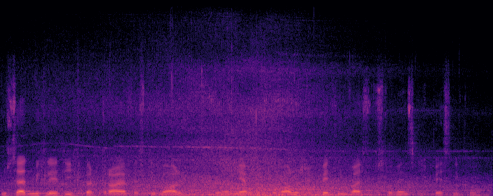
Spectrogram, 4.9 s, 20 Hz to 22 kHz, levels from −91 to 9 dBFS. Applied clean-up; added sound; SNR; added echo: none; Car passing by / Traffic noise, roadway noise; 4 dB; none.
